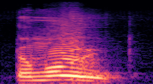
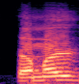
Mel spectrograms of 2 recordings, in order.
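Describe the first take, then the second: First: The first vowel sounds like 'oo'. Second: The first vowel sounds like 'uh'. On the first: The speaker calls it right. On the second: The speaker calls it wrong.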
